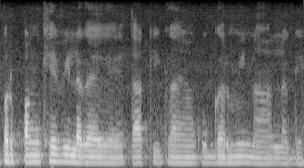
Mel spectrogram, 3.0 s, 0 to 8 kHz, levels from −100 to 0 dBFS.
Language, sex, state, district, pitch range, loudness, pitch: Hindi, male, Rajasthan, Barmer, 100-110 Hz, -21 LUFS, 105 Hz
